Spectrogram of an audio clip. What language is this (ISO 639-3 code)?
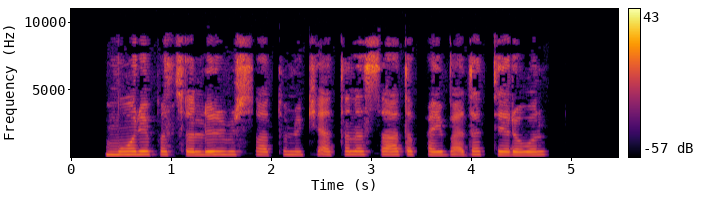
pus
